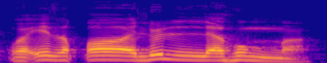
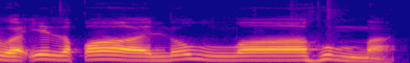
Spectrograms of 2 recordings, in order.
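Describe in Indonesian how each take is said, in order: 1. Bunyi L dalam Allahumma itu tipis dan ringan. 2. Bunyi L dalam Allahumma itu tebal dan penuh. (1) "jangan baca ... Salah"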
